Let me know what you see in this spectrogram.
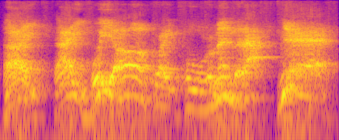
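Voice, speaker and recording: A man voicing a grumpy farm pig with a gruff, very low voice. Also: lively intonation, a little slow, sharp tone, heavily acted. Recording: echoey room from a distance with faint music.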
